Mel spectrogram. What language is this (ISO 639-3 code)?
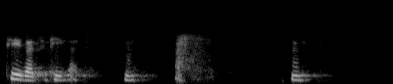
ben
